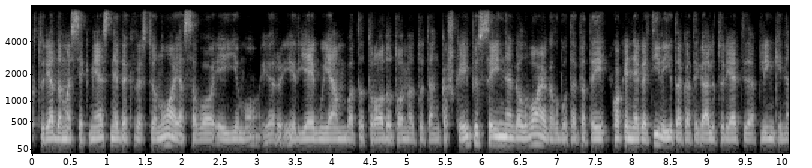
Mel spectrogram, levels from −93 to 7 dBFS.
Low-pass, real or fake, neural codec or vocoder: 7.2 kHz; real; none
